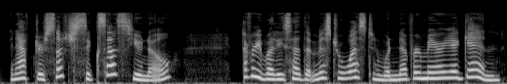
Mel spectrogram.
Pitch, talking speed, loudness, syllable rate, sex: 265 Hz, 175 wpm, -16 LUFS, 6.0 syllables/s, female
